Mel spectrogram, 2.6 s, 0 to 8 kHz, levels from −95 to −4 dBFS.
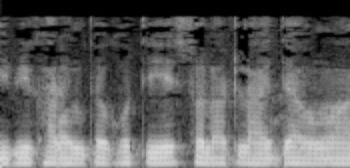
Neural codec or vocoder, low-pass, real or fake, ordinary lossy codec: none; 7.2 kHz; real; MP3, 24 kbps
